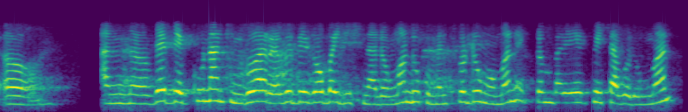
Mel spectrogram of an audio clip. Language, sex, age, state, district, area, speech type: Bodo, female, 30-45, Assam, Chirang, rural, conversation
